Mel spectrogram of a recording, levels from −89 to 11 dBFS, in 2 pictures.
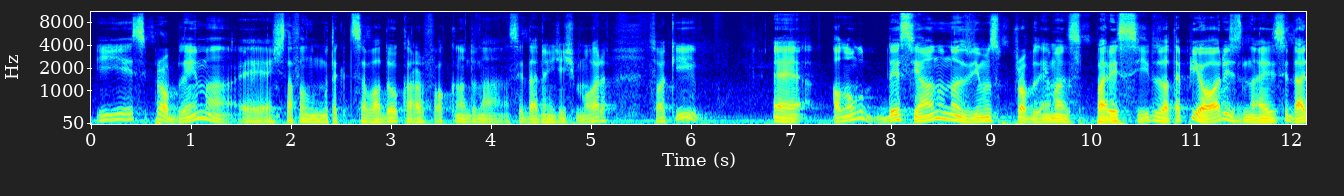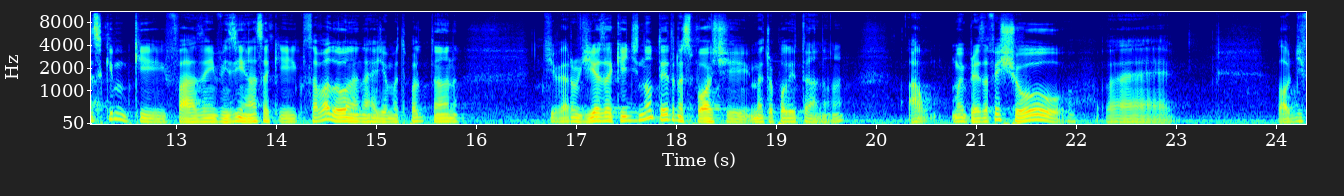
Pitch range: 95-120 Hz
